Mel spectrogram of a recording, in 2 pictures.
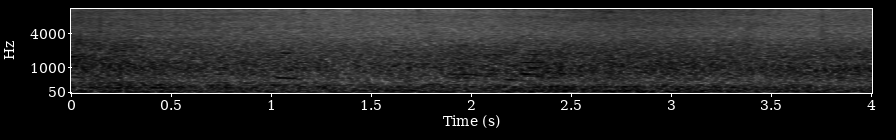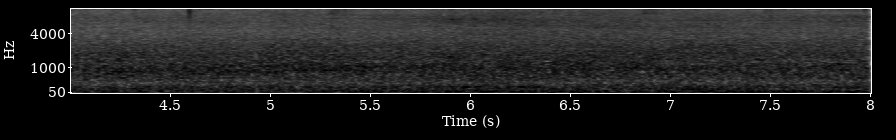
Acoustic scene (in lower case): street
